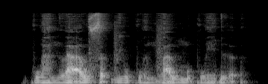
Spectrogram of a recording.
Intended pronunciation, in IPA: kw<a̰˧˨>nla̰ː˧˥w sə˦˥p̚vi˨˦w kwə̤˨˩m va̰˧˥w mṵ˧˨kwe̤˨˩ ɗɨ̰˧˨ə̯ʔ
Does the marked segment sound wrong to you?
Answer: yes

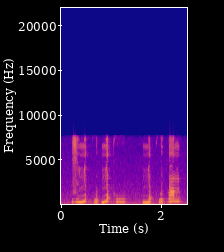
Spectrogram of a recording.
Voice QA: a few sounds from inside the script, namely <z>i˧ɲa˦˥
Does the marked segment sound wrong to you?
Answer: no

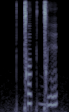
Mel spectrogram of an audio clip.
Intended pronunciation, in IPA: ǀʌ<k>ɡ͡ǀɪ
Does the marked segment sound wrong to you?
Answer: no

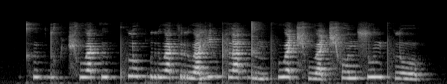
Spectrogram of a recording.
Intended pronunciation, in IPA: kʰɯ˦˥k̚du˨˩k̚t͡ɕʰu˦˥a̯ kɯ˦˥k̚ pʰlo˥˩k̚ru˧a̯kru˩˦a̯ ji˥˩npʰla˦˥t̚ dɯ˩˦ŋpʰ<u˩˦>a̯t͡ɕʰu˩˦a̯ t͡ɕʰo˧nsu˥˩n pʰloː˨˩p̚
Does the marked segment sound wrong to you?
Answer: yes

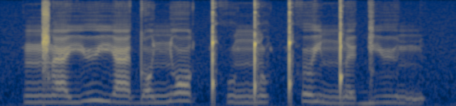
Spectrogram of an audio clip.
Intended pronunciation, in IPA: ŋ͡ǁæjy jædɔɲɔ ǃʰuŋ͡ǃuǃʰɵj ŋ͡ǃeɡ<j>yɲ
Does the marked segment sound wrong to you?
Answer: no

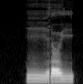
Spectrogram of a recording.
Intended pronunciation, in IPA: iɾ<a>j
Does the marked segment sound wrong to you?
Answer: yes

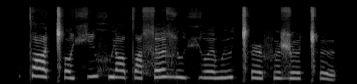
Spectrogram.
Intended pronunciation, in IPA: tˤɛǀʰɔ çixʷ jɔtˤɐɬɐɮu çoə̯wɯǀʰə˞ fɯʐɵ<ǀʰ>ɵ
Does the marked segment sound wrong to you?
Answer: no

